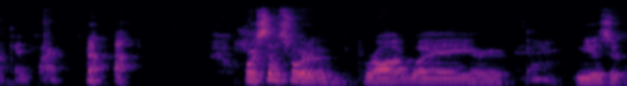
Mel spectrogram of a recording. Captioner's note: laughs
